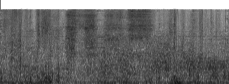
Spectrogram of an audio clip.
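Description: Wind and rubbing noise on a football player's body-worn microphone during a play, a loud rushing hiss with low thuds that swells in the middle.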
